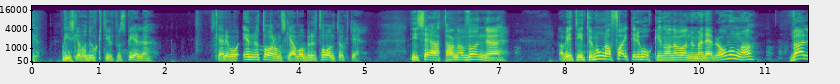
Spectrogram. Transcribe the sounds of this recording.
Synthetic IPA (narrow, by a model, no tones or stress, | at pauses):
d̪ɪskavɑːd̪ɵkt̪ɪpʰɔspeːlə | skad̪ɛvɑːʔɛnːʉt̪ɑːd̪ɔmskajavɑːbɾʉt̪ʰɑːlt̪̚d̪ɵkt̪ɪ | d̪̥ɪsɛjɾat̪hanhaɾvɵnːə | jɑ̰veːt̪ɪnt̪əhɵmɔŋːafajt̪əɾɪhɔkːɪənhanhaɾvɵnːəmɛnd̪ɛæɾbɾɑːmɔŋːa | vɛ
